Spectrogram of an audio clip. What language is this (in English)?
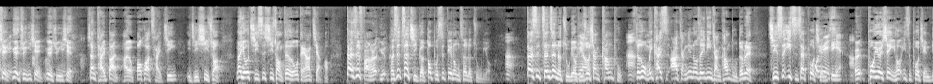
Chinese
